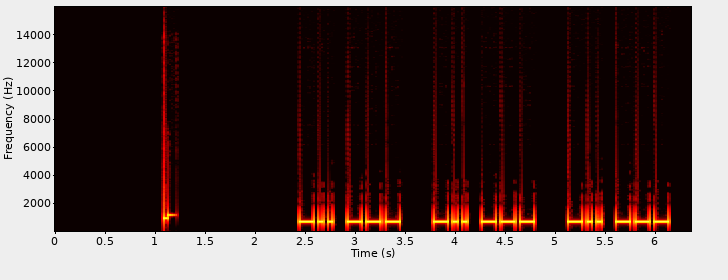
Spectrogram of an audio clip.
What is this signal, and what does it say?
Morse code, heard as a keyed tone, about 25 wpm, 700 Hz. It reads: DO DO DO
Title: Top 500 Words Repeated 25wpm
